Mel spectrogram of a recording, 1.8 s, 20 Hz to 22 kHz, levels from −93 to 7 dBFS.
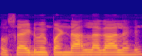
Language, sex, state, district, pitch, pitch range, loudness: Chhattisgarhi, male, Chhattisgarh, Raigarh, 155 Hz, 150-155 Hz, -15 LUFS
